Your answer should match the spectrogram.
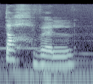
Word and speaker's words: tahvel: Auf estnisch heißt die Tafel nämlich Dachwell. Also kommt tatsächlich aus dem Deutschen und wird, also wird geschrieben T-A-H-V-E-L.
